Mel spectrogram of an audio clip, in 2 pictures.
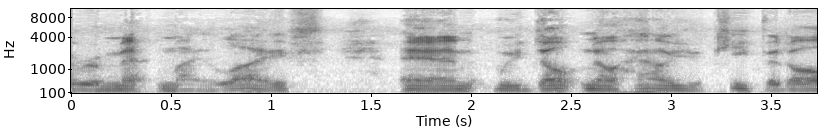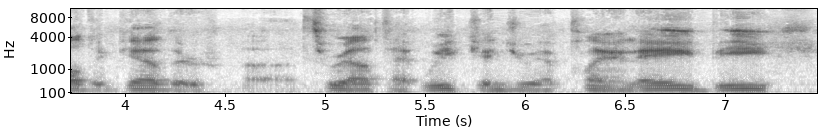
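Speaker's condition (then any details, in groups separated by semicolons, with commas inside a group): No condition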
